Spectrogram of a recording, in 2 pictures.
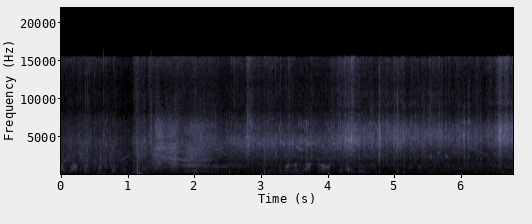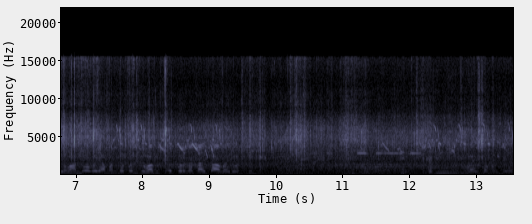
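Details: Kamori goats during crossing and meeting, with several wavering, tremulous bleats rising and falling in short bursts across the recording, often overlapping, amid human voices and outdoor rural background noise.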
